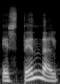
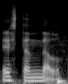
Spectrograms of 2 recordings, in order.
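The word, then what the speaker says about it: Stendhal: El síndrome mal dicho de Stendal, que me ha explicado Javier que Javier que no se dice así.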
